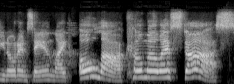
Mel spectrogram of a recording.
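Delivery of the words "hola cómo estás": loud, high, strongly anglicized non-native Spanish accent. Imitating a non-native speaker greeting in Spanish: non-native Spanish accent.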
